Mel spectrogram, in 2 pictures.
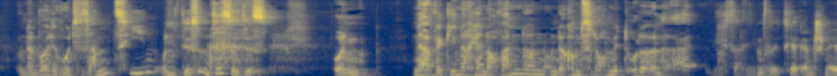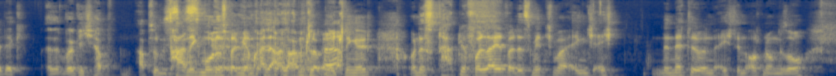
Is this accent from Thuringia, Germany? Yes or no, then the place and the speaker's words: yes; Jena, Thuringia, Germany; Hi. Ah, hi. Ja, wo kommen Sie denn her? Ich sag so, nein, ich komme aus Jena.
